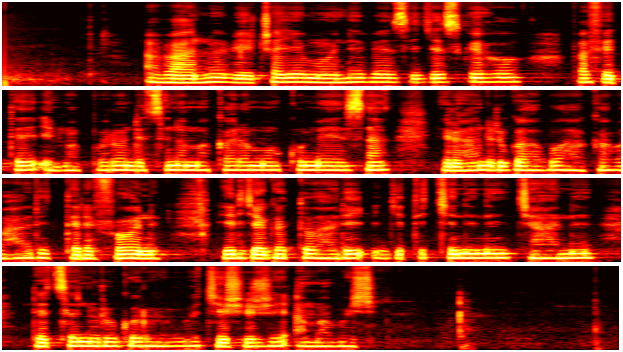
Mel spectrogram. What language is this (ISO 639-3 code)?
kin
